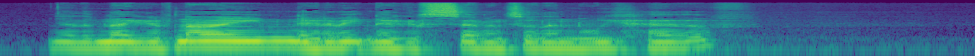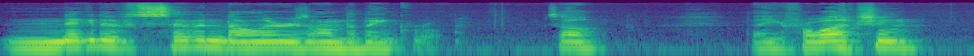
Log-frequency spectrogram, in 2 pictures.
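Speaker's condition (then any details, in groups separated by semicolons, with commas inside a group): No condition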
